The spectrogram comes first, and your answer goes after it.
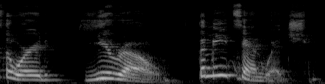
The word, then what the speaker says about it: gyro: How to pronounce the word yuro, the meat sandwich. This word is borrowed from Greek, but we are changing the sounds to American sounds because now it's a word in English because people eat all the time.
